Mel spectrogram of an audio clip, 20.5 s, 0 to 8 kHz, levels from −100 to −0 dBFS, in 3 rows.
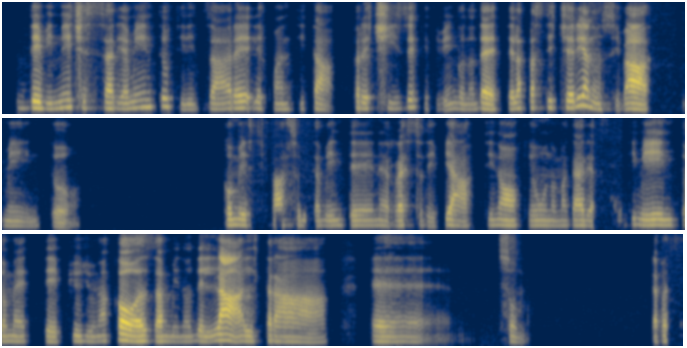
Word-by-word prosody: Devi 165 -2 +2
necessariamente 175 +2 -5
utilizzare 150 -2 -5
le 160 -2 -12
quantità 145 +1 -8 0.2
precise 160 +3 -5
che 150 - -27
ti 130 - -39
vengono 140 +1 -14
dette. 140 0 +2
La 165 +2 -2
pasticceria 180 +5 0
non 150 -8 -8
si 145 0 -18
va 150 -1 +9
a 130 - -1 0.3
sentimento 125 -3 -15 1.5
come 150 -1 -4
si 145 - -26
fa 140 +1 -3
solitamente 135 0 -12
nel 135 -2 -13
resto 135 +1 -7
dei 115 -3 -20
piatti, 135 +2 -5
no? 135 -2 -3
Che 135 - -18
uno 135 -1 -11
magari 135 +1 -7
a - - -7 0.2
sentimento 145 -1 -6
mette 135 -1 -10
più 145 - -10
di 140 - -16
una 140 +2 -12
cosa, 145 -4 +9
meno 135 -1 -14
dell'altra, 135 -4 +4 0.4
ehm, 135 -1 -9 0.5
somma - - -13 1.3
La - - -5
pastic - - -7
140 Hz, 125 wpm, -23 LUFS, 135-155 Hz, 1.5 s, va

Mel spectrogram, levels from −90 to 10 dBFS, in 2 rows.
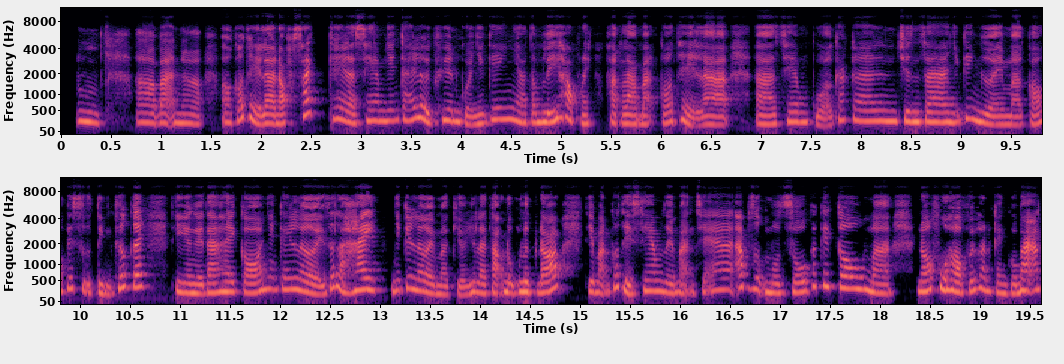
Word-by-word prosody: Ừm, 230 -3 0 0.4
ờ, 215 -1 -2
bạn, 205 0 0
ờ, 190 -3 -3 0.2
ờ, 215 - -4
có 275 - 0
thể 295 - 0
là 195 0 +4
đọc 190 +1 +2
sách 380 +3 +4 0.2
hay 280 -4 0
là 215 - +2
xem 245 +4 -1
những 245 +2 -3
cái 265 +2 -2
lời 275 -9 +3
khuyên 250 -3 +1
của 205 - -4
những 185 +3 -2
cái 275 +4 -2
nhà 265 -6 0
tâm 210 0 +1
lý 220 +4 +4
học 315 +2 +1
này, 185 - -1 0.2
hoặc 200 -1 -2
là 190 -1 +1
bạn 180 0 -2
có 205 +2 -3
thể 215 - -1
là, 170 +2 +1 0.2
à, 180 -1 +1
xem 220 +3 -2
của 160 -5 -6
các, 255 +5 -5
a, 240 -2 -1 0.2
chuyên 230 -1 +3
gia, 220 -1 +2
những 215 +1 -1
cái 290 +2 -3
người 190 -8 +1
mà 170 -1 -2
có 180 +5 -4
cái 290 - 0
sự 290 -9 -5
tỉnh 190 -4 -2
thức 320 +2 -1
ấy, 320 +1 +8 0.3
thì, 220 -4 +1
à, - - +2
người 195 -1 +2
ta 205 +1 +3
hay 225 +1 +3
có 210 -2 0
những 270 +1 -2
cái 275 -1 -2
lời 220 -10 +2
rất 305 - -2
là 320 - +3
hay. 260 +5 +5
Những 240 +1 -4
cái 290 0 0
lời 230 -6 +2
mà, 180 -2 -2
kiểu 165 -1 -5
như 195 - -1
là, 200 -3 0
tạo 215 - -1
động 215 -2 0
lực 225 -1 +3
đó, 210 +2 +4 0.3
thì 230 - 0
bạn 215 - -1
có 320 - +2
thể 230 - +1
xem 240 +5 -1
rồi 205 -3 -1
bạn 225 +1 -3
sẽ 225 +3 -5 0.3
áp 320 - +4
dụng 275 -7 -1
một 200 -1 0
số 215 +3 -1
các 340 - -4
cái 340 - +3
câu 295 -2 +3
mà 205 -7 +1 0.3
nó 230 +2 +3
phù 285 -2 +2
hợp 225 -5 +4
với 240 - -1
hoàn 270 -5 -1
cảnh 200 -3 -2
của 195 0 -4
bạn. 260 +3 +5
225 Hz, 290 wpm, -23 LUFS, 195-260 Hz, 0.4 s, ấy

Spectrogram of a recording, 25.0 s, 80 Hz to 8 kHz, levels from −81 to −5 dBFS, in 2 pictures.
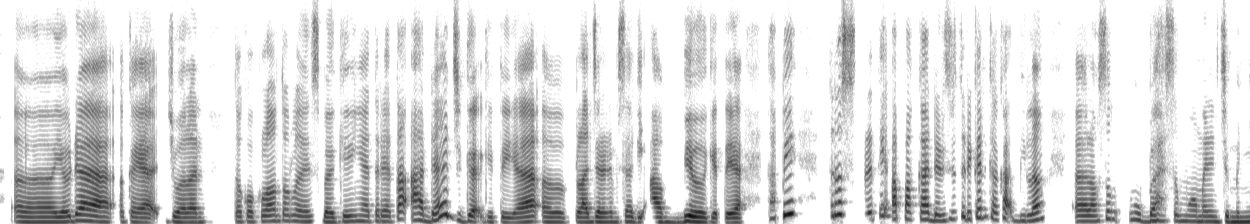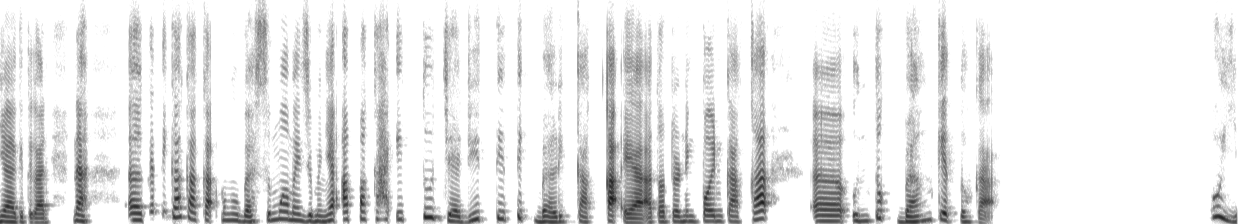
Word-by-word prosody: eee, 170 -1 +1
ya 175 - +4
udah 215 0 +5 0.4
kayak 160 -2 +2 0.2
jualan 165 -2 +1 0.3
toko 180 0 -4
kelontong 200 +1 -1
dan 185 - 0
lain 185 - -4
sebagainya 190 +2 -2
ternyata 190 +5 -1
ada 230 - +2
juga 210 - 0
gitu 170 -1 -7
ya, 175 +3 +5
eee, 165 -1 0
pelajaran 165 0 +2
yang 165 - -4
bisa 180 +1 -2
diambil 165 +2 +5
gitu 155 -1 -3
ya, - - +3 0.3
tapi 310 +8 +2 0.4
terus 430 +2 0
berarti - - -3
apakah 260 -1 +1
dari 210 -1 -2
situ 265 +1 -11
tadi - - -1
kan, 320 - 0
Kakak, 250 - -3
bilang, 215 +5 +1 0.3
eee, 195 +1 +2
langsung 205 +8 -3 0.2
ngubah 210 -3 -2
semua 200 -2 -5
manajemennya 175 -1 +1
gitu 170 0 -6
kan. 150 0 +2 0.3
Nah, 205 -2 +4 0.4
eee, 235 0 +3
ketika, 330 +6 -1
Kakak, 250 -6 0
mengubah 210 -5 -2
semua 240 +7 -3
manajemennya, 205 -1 -1
apakah 265 +1 -1
itu 320 +6 -1
jadi 210 - -2 0.2
titik 275 -1 -6
balik, 180 +1 -2
Kakak, 170 -2 +4
ya 150 -1 +5
atau 175 +2 -1
turning 185 0 -3
point, 195 +1 0
Kakak, 195 +9 +4 0.5
eee, 195 0 +1
untuk 210 +9 -5
bangkit 215 +7 -1
tuh, 175 -1 -5
Kak? 450 0 -3 2.1
Oh, 355 - +2
iya? 225 - 0
195 Hz, 155 wpm, -25 LUFS, 175-240 Hz, 2.1 s, udah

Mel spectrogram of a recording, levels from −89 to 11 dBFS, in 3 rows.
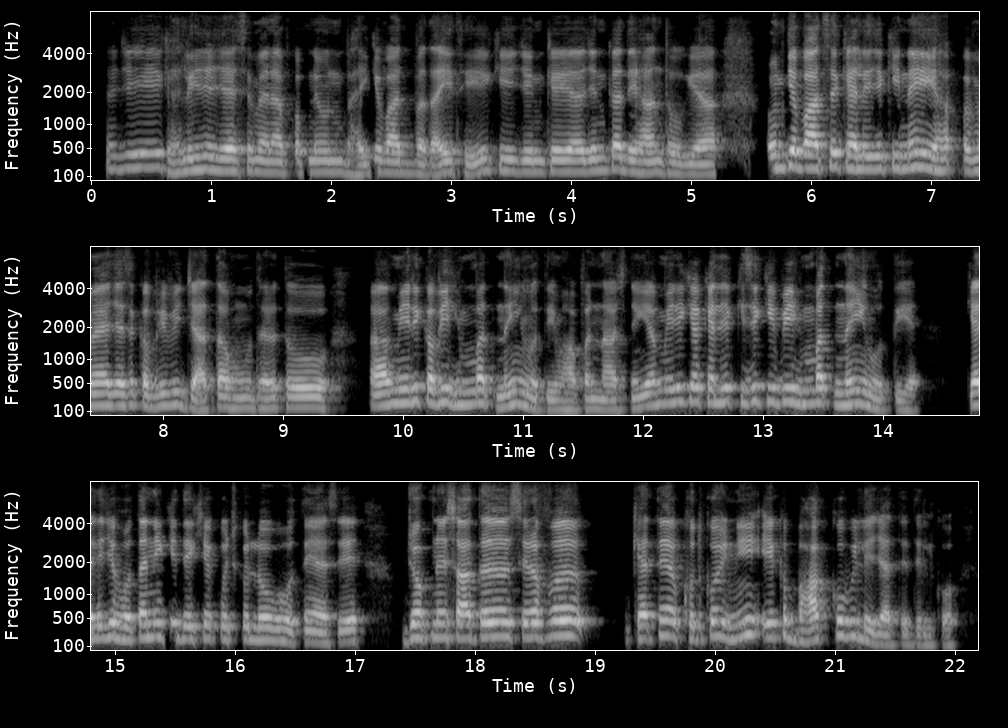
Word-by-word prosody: अ, - - -12
जी, 205 +3 -6
कह 140 - -9
लीजिए 175 +4 -3
जैसे 165 -1 +3
मैंने 150 -2 -3
आपको 140 +1 -5
अपने 150 0 -7
उन 150 0 -6
भाई 125 -3 -6
के - - -2
बाद 145 -2 0
बताई 135 +1 -1
थी 125 -1 -6
कि 160 0 -5
जिनके 150 +1 -2
अ, 155 - +1
जिनका 165 +3 +1
देहांत 145 -1 -1
हो 135 -2 -5
गया, 125 0 -2 0.5
उनके 195 +5 +4
बाद 190 -1 +8
से 215 +2 +2
कह 185 - +8
लीजिए 180 0 -1
कि 190 +1 -6
नहीं 205 -2 +3
ह 170 0 -3 0.2
मैं 165 0 +2
जैसे 165 +1 +2
कभी 160 +3 -1
भी 180 +1 -6
जाता - - +2
हूँ 135 -1 -3
उधर 130 0 -2
तो 145 - -1 0.6
अ, 165 +1 +5
मेरी 200 +2 +1
कभी 200 +2 +4
हिम्मत 185 +1 0
नहीं 165 +6 -3
होती 125 -7 -4
वहाँ 115 -1 -6
पर 125 - -3
नाचने 120 0 -5
की 150 - -2
या 165 - +1
मेरी 195 +5 -3
क्या 220 -1 +2
कह 210 -2 +2
लीजिए 205 +2 0
किसी 215 +1 -3
की 215 - 0
भी 215 - +5
हिम्मत 205 +1 +1
नहीं 175 +2 0
होती 125 -5 -7
है। - - -5 0.5
कह - - +10
लीजिए 215 - +1
होता 180 0 +3
नहीं 210 +1 -1
कि 215 - -3
देखिए 185 +1 -2
कुछ-कुछ 180 -1 -7
लोग 175 -1 +2
होते 155 -1 -3
हैं 145 -2 +1
ऐसे, 150 +4 -1 0.4
जो 200 - +4
अपने 205 0 -2
साथ 195 -1 +5 0.3
सिर्फ़ 210 0 +2 0.7
कहते 280 -3 +3
हैं 225 -1 +2
खुद 190 -2 -6
को 225 - +1
ही 220 -1 0
नहीं, 220 +6 0
एक 210 0 -1
भाग 165 +2 +1
को 235 - +2
भी 225 - -3
ले - - -2
जाते - - -2
दिल - - -13
को। - - -12
175 Hz, 240 wpm, -23 LUFS, 150-205 Hz, 0.7 s, कह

